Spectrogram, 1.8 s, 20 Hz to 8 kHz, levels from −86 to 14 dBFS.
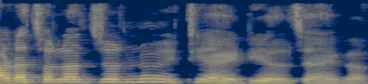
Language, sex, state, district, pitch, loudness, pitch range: Bengali, female, West Bengal, North 24 Parganas, 230 Hz, -18 LUFS, 175-245 Hz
